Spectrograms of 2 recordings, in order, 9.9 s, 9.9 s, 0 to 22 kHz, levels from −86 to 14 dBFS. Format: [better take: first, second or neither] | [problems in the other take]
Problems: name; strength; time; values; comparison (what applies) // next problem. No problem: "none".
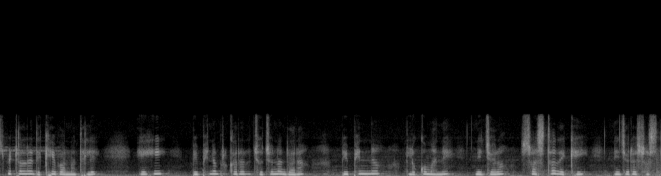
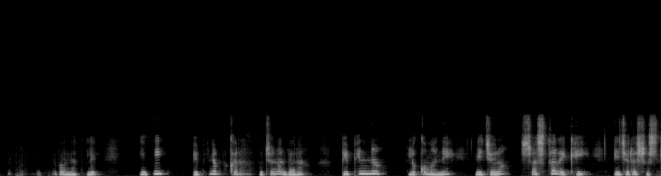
first | noise reduction (neural mask model DeepFilterNet 3)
